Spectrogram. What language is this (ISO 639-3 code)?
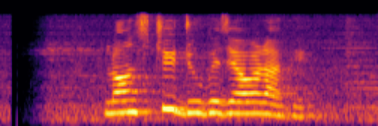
ben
